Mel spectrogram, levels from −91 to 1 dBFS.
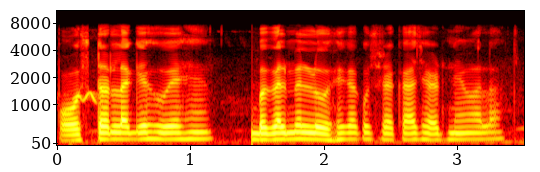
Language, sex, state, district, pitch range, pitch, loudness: Hindi, male, Uttar Pradesh, Lalitpur, 150-160 Hz, 155 Hz, -17 LUFS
